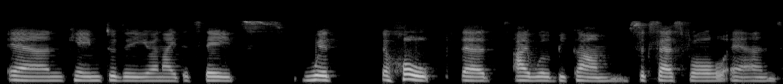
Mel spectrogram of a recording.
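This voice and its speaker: A middle-aged woman from Romania, answering interview questions reflectively, pausing with fillers. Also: mid-range voice, a little mellow, dull audio. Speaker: guest.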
